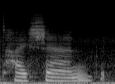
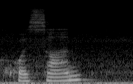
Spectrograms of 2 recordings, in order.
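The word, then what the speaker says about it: 台山: My family comes from what's now called Taishan, based on the Mandarin pronunciation of the place. But in the native very into Chinese, the native language there, it's called Hoisan. In Cantonese, it's called Toisan.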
